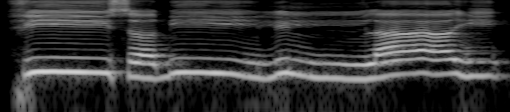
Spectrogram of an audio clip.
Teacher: اللہ کے لام سے پہلے زیر ہے تو اللہ کا لام باریک پڑھیں گے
